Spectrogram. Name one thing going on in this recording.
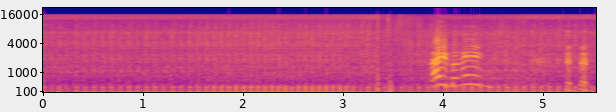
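A motorcycle engine thumps steadily at low revs.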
